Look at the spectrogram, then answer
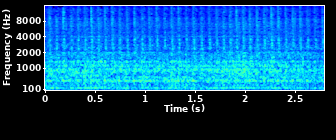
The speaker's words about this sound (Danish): Og nu har jeg fået syet min kjole færdig. I hvert fald alt det, der kræver en symaskine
